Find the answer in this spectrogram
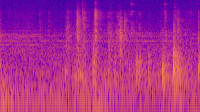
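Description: A heavy twin-drawer unit being shoved and settled on an SUV's cargo floor: a run of short, light knocks and scrapes starting about half a second in.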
